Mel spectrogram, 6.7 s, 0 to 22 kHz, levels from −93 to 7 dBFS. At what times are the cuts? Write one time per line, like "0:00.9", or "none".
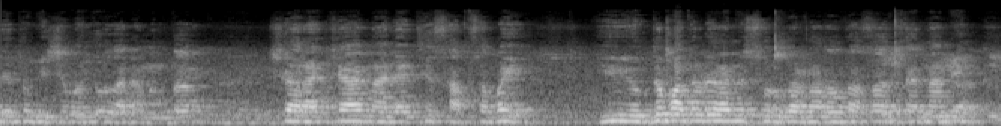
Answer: none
